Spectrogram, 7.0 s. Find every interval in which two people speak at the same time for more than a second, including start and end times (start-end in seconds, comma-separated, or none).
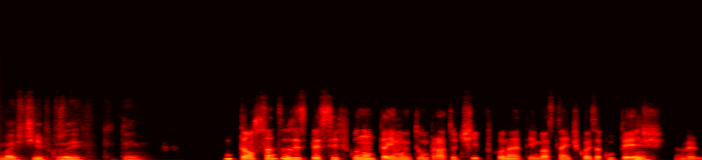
none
